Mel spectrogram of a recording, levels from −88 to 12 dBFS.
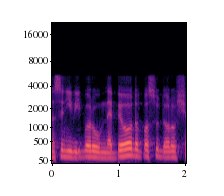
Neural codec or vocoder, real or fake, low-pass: codec, 16 kHz, 0.3 kbps, FocalCodec; fake; 5.4 kHz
